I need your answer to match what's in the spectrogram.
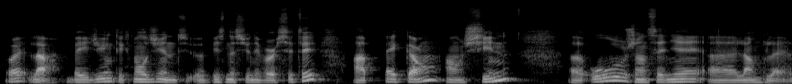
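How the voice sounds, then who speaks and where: Slow, hesitant man explaining exams. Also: fairly low pitch. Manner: hesitant, many fillers and restarts. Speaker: English teacher. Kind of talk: casual spoken explanation to camera.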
